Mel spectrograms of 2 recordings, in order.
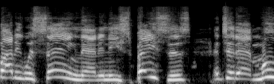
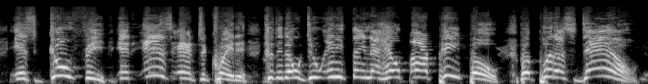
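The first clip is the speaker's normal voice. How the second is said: real heated shout, pitched up high; raised, furious rant at a panel guest; angry shouting; 3 semitones higher than usual. Real, not acted. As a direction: shout him down in real anger. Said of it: "you got this mad about".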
